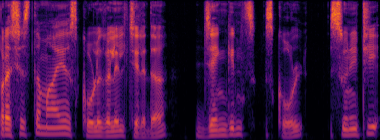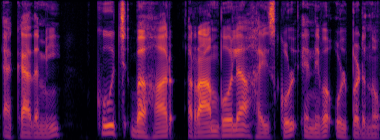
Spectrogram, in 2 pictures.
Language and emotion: Malayalam, neutral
